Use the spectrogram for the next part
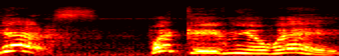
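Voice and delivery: very high, swooping, friendly bard character voice. Asked whether he is a bard, the healer replies, friendly human bard voice. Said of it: "[name] at your service, the greatest healer in the country. / Very friendly human will kind of go, / And he shakes your hand just like that. / So you're a bard. Yes".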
